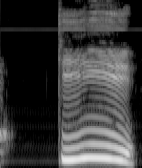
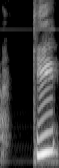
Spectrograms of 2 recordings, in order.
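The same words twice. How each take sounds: First: The vowel is long and drawn out. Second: The vowel is short and said quickly. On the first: "बट यहाँ पे की" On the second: "अभी आगे आपको दे रहा था की"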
